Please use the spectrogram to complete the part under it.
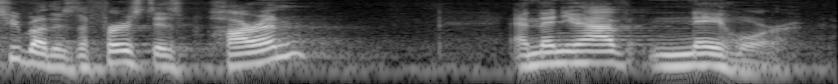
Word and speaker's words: Haran: Found out it's properly pronounced Haran, which is very hard for me to say, but I'm going to try.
